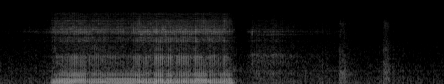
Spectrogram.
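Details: Eight-month-old Saint Bernard sleeping soundly at home after spay surgery, snoring: one long, loud, harmonic rasping breath of about two seconds, followed by quiet breathing in a small room.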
